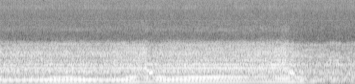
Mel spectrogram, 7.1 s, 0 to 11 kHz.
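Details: Renault Megane III 1.5 dCi, 2013, driving: steady low drone with a faint whining tone that holds, then falls away as revs drop. Owner reports one noise when releasing the accelerator and another at steady 1900–2000 rpm. Cause unknown.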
